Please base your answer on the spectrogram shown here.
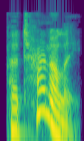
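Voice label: "paternally", British English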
